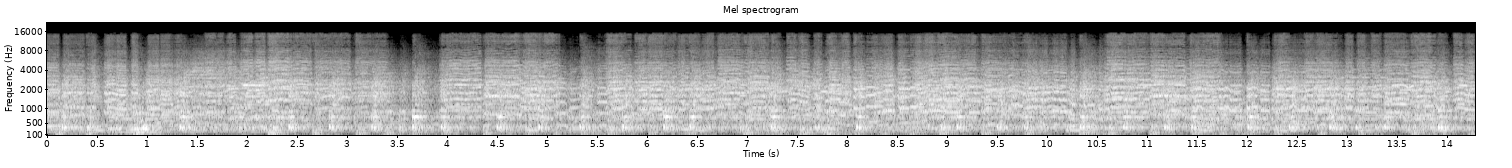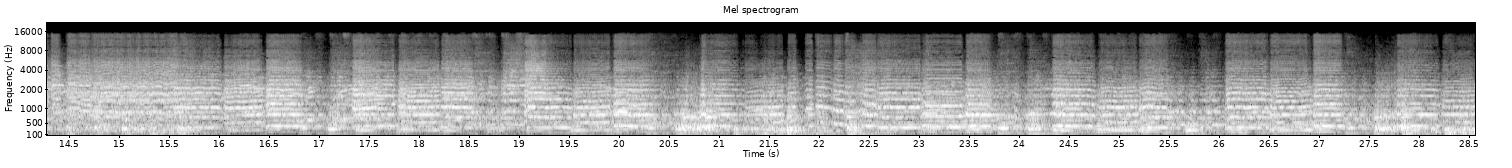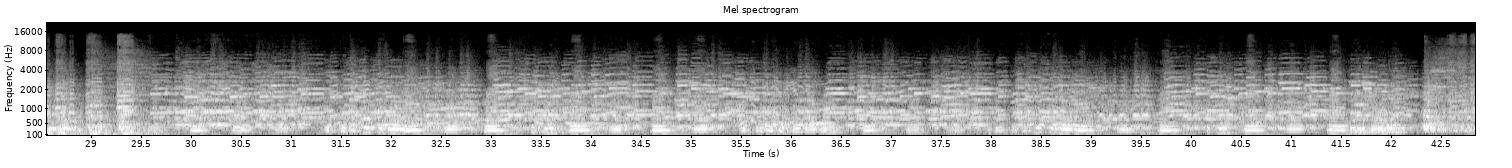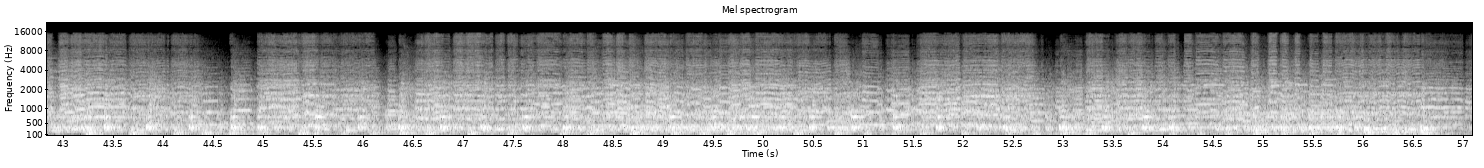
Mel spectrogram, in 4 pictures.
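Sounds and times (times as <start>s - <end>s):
drums: 0.0s - 57.0s
trumpets trombones and clarinets: 0.0s - 57.0s.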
